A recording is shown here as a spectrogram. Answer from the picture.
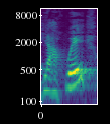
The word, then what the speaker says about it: Yahweh: But God is identified by his personal name, the Yod-Heh-Vav-Heh, Y-H-W-H, pronounced sometimes as Yahweh or sometimes as Jehovah.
